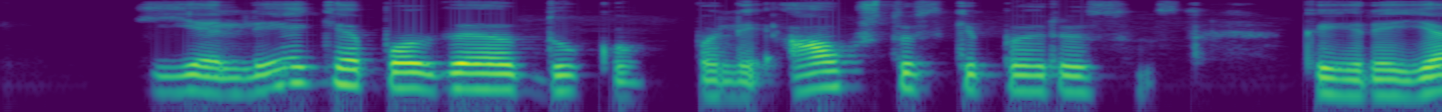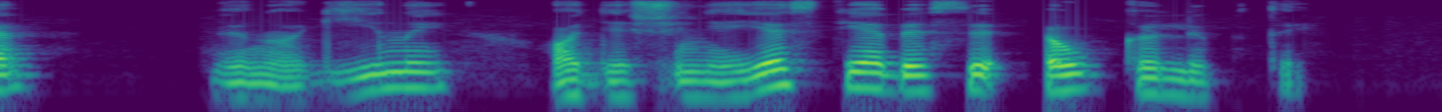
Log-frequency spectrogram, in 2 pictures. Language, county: Lithuanian, Vilnius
